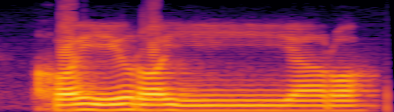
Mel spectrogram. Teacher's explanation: harus dimasukkan kepada huruf y dandee digunakan khoiroyyaroh sepanjang dua harokat ditasydidkan sepanjang dua harokat · Ditasdidkan sepanjang 2 harokat. Nunnya nggak dibaca. Ya, harusnya kan dibacanya khairon yaroh, tapi ini hukum yang berlaku di sini adalah hukum idgham bigunnah, maka cara membacanya khairon yaroh. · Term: idgham bighunnah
